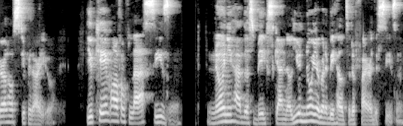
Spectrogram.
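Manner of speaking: ordinary talk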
